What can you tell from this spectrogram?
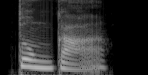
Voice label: "动感", Chinese

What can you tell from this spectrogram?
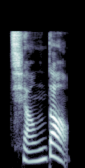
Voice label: "强盗", Chinese

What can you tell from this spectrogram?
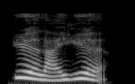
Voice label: "越来越", Chinese

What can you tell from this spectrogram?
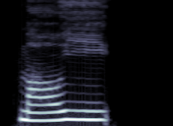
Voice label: "毛衣", Chinese

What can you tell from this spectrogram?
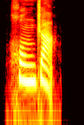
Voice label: "轰炸", Chinese

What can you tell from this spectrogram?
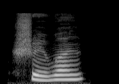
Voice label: "水温", Chinese

